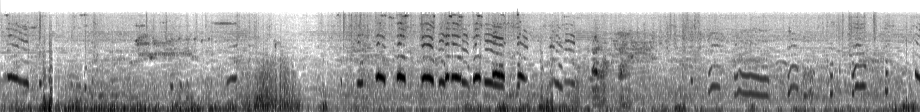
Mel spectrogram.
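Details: Five-week-old puppies playing outside whine after noticing a person nearby; thin, rising-and-falling whines come in quick irregular bursts, mixed with yips, scuffling and low handling noise.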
